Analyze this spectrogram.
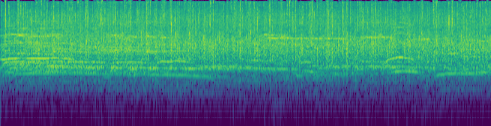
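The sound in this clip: A large live audience applauding at a radio show taping: dense, sustained clapping at a steady, loud level throughout, with some cheers mixed in.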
